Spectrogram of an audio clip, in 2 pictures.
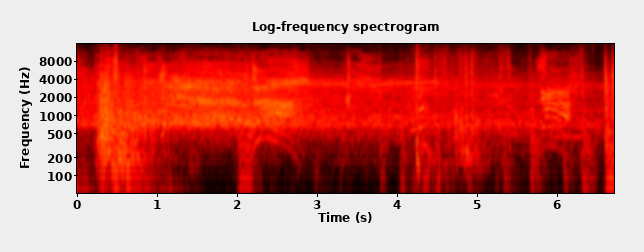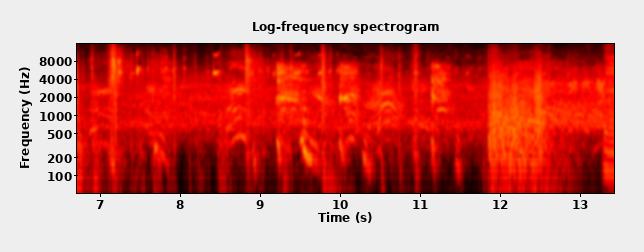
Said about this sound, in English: Boom, boom, boom. good sound. Little fucking face punches.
